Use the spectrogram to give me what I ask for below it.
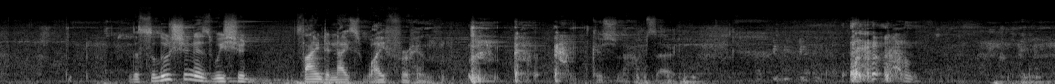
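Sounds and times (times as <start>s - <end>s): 
faint low rumble: 0.7s - 7.5s, 9.8s - 10.5s
speech: 1.3s - 4.5s, 6.0s - 7.1s, 9.0s - 9.3s
person coughing: 4.7s - 5.8s, 7.6s - 9.2s.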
